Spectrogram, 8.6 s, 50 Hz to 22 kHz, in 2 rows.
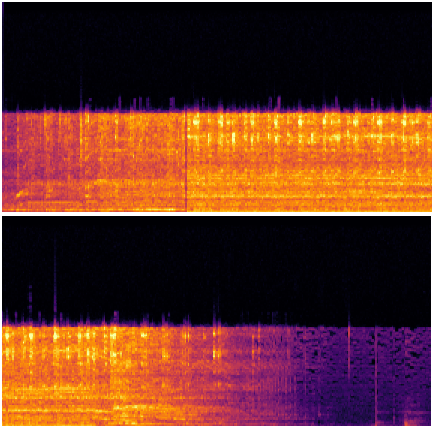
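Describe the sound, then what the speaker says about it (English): A mixer with a whisk attachment beats egg whites on high speed, a steady whirring motor drone that shifts pitch partway through, then winds down and stops near the end, with no talking. "Using the whisk attachment, I'm going to beat the egg whites into stiff peaks, which takes about 3 or 4 minutes on high speed."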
